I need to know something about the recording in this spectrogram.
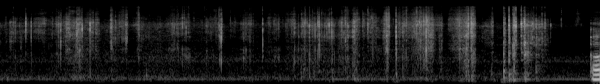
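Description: Reese's Peanut Butter Cup wrapper being torn open and crinkled: a run of irregular crackles and rustles that stops shortly before the end.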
